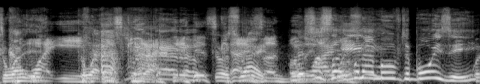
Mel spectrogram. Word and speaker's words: Hawaii: Kauai but now that he's been there it's Hawaii when I moved to Boise and then I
